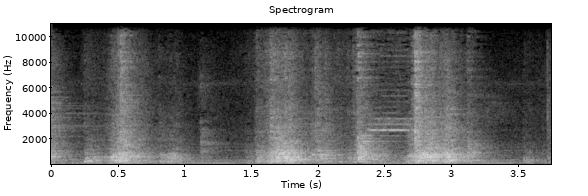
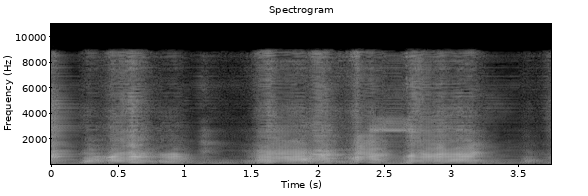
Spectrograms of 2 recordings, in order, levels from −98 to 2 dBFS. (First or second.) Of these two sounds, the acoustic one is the first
